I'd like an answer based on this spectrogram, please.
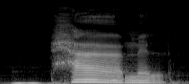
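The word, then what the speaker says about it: حامل: mashi Masha Masha the next one hamal he carried Hamel and then we have Hamill which means pregnant you see the confusion here so hamal he carried Hamill pregnant again this is because of the long vowels and the short vowels very important you pay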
